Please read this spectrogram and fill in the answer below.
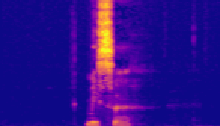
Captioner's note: speaking French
